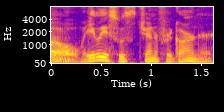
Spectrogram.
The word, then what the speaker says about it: Alias: Alice Smith and Jones premiere on ABC. – Ooh. – Alice Smith and Jones? – Is that how you pronounce it? A-L-I-A-S? – Oh, Alias.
